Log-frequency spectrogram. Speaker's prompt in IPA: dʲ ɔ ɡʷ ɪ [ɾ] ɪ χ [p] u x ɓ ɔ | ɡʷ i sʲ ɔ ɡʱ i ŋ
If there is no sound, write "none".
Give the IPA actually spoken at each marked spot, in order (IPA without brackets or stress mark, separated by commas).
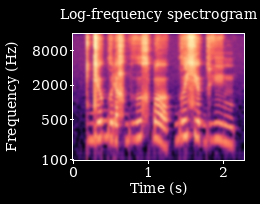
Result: ɾ, bʱ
